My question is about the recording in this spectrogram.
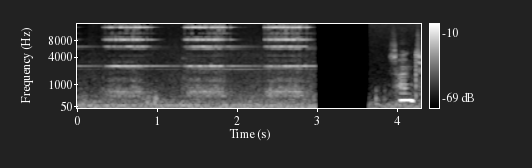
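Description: An electronic ringing tone sounding three times, about once a second, each ring a cluster of high steady beeps; it is cut off abruptly about three seconds in.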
